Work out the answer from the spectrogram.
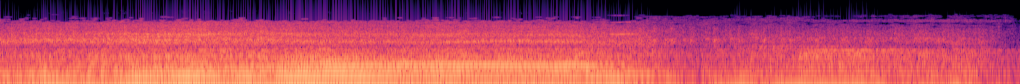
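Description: Tanker truck engine revving as it drives off, a loud, steady low roar with rumbling overtones that holds for several seconds before easing slightly and continuing at a lower level.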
